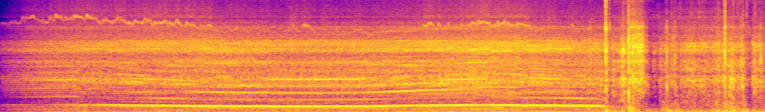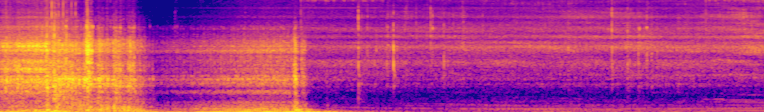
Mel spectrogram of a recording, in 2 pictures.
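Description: Motorcycle engine running at steady speed with wind noise, cutting out abruptly about eight seconds in. A burst of knocks and scraping follows as the bike goes down on the asphalt and slides, dying away a few seconds later into a low, quiet rumble.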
